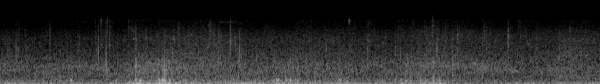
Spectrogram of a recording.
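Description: Steady noise of a bicycle being ridden in the rain: tyres rolling on a wet path and wind rumbling on the microphone, with a few small knocks and a brief swell about a second and a half in.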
